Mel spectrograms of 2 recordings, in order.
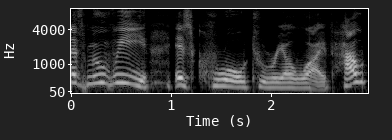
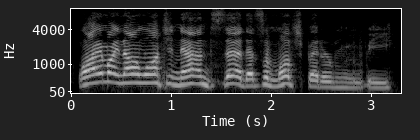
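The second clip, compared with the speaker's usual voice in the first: normal talking voice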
